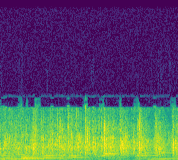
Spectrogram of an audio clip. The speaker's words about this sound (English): Would you clap your hands to him again?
